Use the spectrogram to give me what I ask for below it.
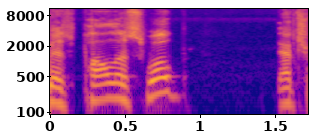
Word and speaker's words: Swope: A lot of people pronounce it swoop. Oh, and, yeah. And I don't know where they get that because of the way it's spelled, but I kind of like it. It's like, swoop you up. But yeah, it's swope.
